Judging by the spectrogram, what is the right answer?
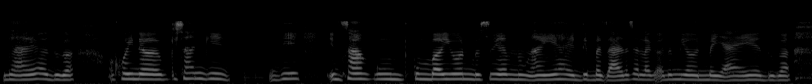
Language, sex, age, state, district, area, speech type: Manipuri, female, 18-30, Manipur, Senapati, rural, spontaneous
